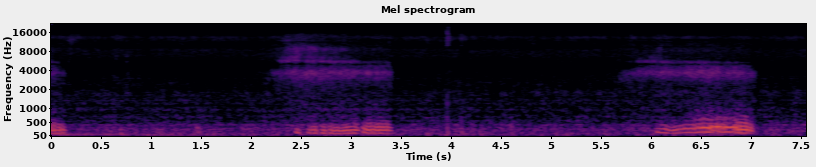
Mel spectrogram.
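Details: Two loud, rattling snores on the in-breath, separated by quiet breathing, from a small sleeping female cat that is loud sometimes; ordinary snoring.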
